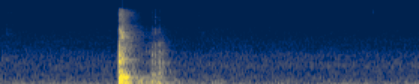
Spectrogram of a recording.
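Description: A single sharp knock about half a second in, with a fainter one just after, as the opened aluminium energy-drink can is picked up to drink.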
